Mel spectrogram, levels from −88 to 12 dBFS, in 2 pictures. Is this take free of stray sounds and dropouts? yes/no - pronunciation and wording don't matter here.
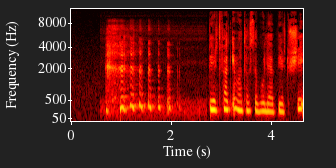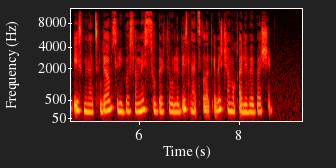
no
